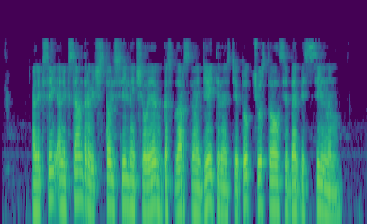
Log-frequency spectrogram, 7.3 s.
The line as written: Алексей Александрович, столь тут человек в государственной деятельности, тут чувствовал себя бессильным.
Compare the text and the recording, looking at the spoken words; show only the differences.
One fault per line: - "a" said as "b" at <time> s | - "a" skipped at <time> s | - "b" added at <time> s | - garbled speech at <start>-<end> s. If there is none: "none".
- "тут" said as "сильный" at 2.3 s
